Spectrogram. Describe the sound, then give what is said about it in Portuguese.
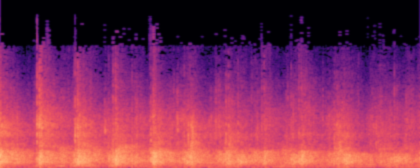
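An audience applauds a team at a public event. Dense, fairly loud clapping continues steadily for the whole stretch, with no voices rising above it. “Um aplauso para a equipa BNI.”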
